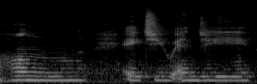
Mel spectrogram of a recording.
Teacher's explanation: that ng sound is almost swallowed. The back of your tongue has to go to the soft pallet and right about here.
